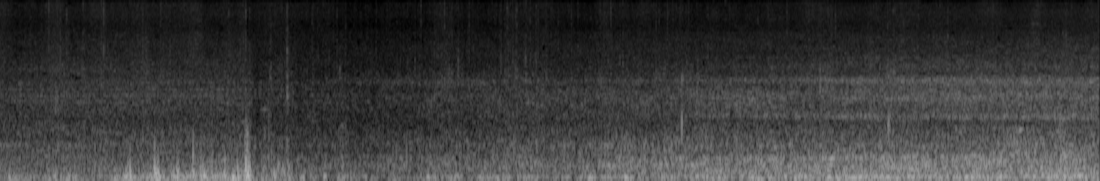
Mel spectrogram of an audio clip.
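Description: Electric multiple-unit passenger train running past on the line, its steady rumble and hiss building from about halfway and staying loud. Wind buffets the microphone in the first couple of seconds.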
